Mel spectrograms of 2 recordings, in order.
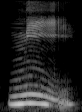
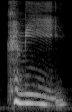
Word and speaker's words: knee: And for the silent K, we do not pronounce K when it's followed by N. So we have knife, knee, knowledge. So it's not knife, knee, knowledge.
